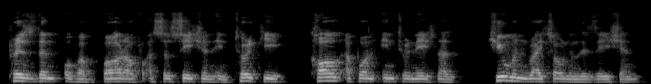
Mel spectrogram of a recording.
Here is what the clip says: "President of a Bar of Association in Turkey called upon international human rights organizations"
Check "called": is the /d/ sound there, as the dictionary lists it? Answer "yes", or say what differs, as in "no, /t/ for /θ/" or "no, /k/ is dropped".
yes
